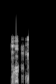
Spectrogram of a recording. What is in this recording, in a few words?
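Police Downtown District Tactical 2, p25; Raleigh; wake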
